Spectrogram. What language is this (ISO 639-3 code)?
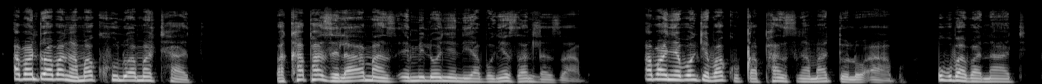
nde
